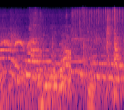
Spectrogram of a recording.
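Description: High voices talking, their pitch rising and falling, with no words picked out, over a steady faint tone in the background.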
